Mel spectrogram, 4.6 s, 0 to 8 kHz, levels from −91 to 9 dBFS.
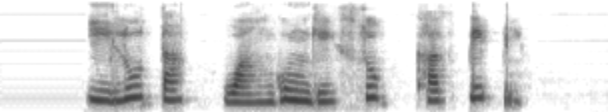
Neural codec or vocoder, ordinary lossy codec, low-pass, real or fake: vocoder, 22.05 kHz, 80 mel bands, HiFi-GAN; AAC, 48 kbps; 7.2 kHz; fake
